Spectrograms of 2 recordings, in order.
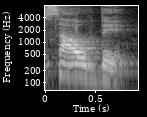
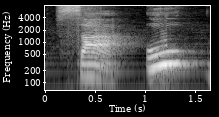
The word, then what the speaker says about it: saúde: ser uma vogal independente você não pronuncia os dois juntos saúde saúde Você fala muito bem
